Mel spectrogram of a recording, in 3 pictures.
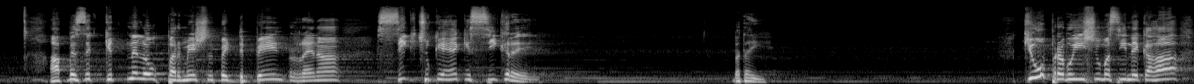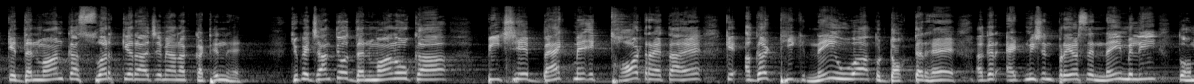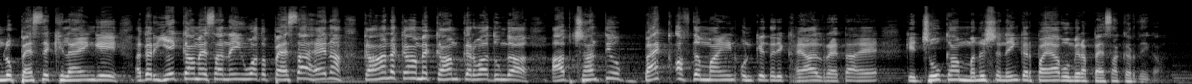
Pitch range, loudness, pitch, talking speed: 180-240 Hz, -16 LUFS, 210 Hz, 180 wpm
